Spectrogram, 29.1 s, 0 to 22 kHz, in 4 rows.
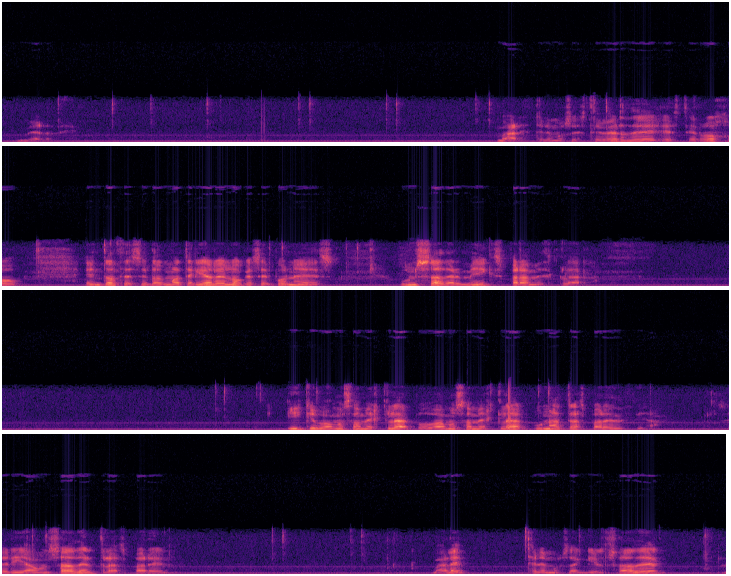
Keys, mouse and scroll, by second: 2.9 click, 3.1-11.5 middle drag, 5.9-11.5 right drag, 11.5-17.7 drag, 17.7-20.0 middle drag, 20.0-25.4 drag, 25.4-28.3 middle drag, 28.3-29.0 drag.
